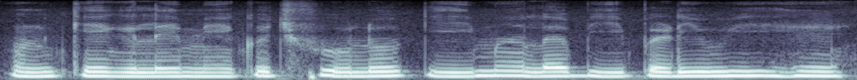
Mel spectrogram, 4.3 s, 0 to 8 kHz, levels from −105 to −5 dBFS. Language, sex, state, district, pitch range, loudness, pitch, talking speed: Hindi, male, Uttar Pradesh, Saharanpur, 150-165 Hz, -12 LUFS, 160 Hz, 155 wpm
